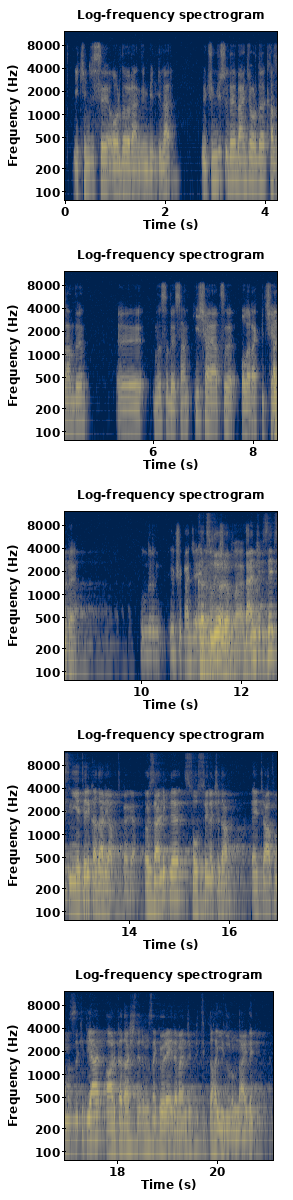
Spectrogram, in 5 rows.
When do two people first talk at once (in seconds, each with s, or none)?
11.1 s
